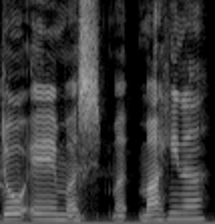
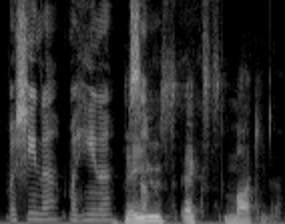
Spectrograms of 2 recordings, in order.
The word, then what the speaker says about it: Deus Ex Machina: Do e Machina. Deus Ex Machina.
